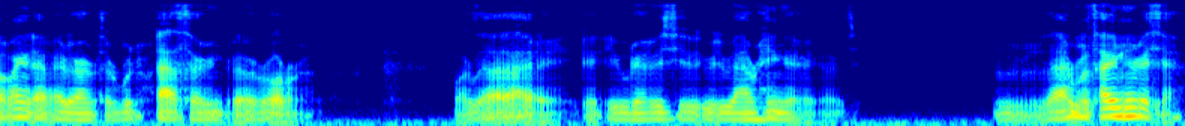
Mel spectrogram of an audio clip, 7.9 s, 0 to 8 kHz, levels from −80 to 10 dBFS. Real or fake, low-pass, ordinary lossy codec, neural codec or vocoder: fake; 7.2 kHz; Opus, 64 kbps; autoencoder, 22.05 kHz, a latent of 192 numbers a frame, VITS, trained on many speakers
